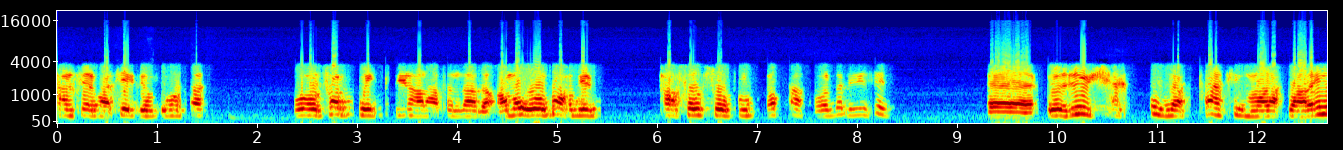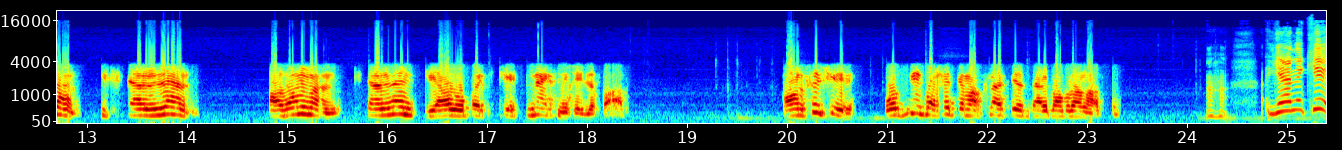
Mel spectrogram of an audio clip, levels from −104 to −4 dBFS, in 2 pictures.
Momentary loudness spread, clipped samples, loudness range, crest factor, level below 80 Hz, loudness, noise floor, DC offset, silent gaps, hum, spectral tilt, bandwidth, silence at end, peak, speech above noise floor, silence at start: 13 LU; 0.2%; 5 LU; 12 dB; -62 dBFS; -11 LUFS; -65 dBFS; under 0.1%; none; none; -5.5 dB/octave; 9 kHz; 0 s; 0 dBFS; 55 dB; 0 s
